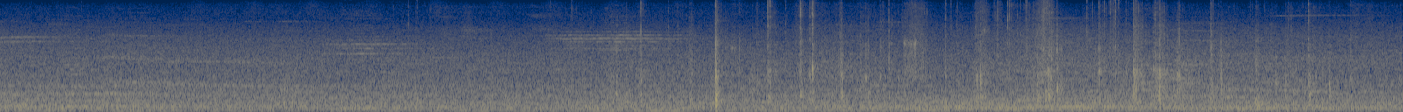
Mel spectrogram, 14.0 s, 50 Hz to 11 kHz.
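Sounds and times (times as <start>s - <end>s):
card and plastic clicks and crackles: 6.1s - 13.7s.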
